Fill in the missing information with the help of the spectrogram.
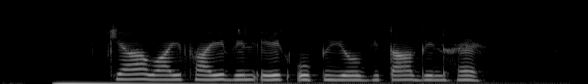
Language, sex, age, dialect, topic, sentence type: Hindi, female, 46-50, Hindustani Malvi Khadi Boli, banking, question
